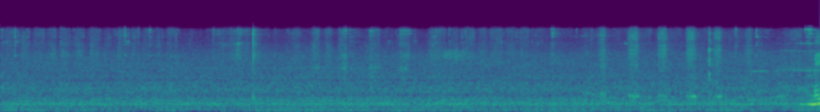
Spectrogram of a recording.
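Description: Brass pooja vessel scrubbed with tamarind water and Sabena powder, giving a steady, close rasping scour that runs the whole stretch with small scratchy bursts and no talk.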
